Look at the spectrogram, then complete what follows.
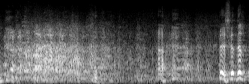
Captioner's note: audience laughing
